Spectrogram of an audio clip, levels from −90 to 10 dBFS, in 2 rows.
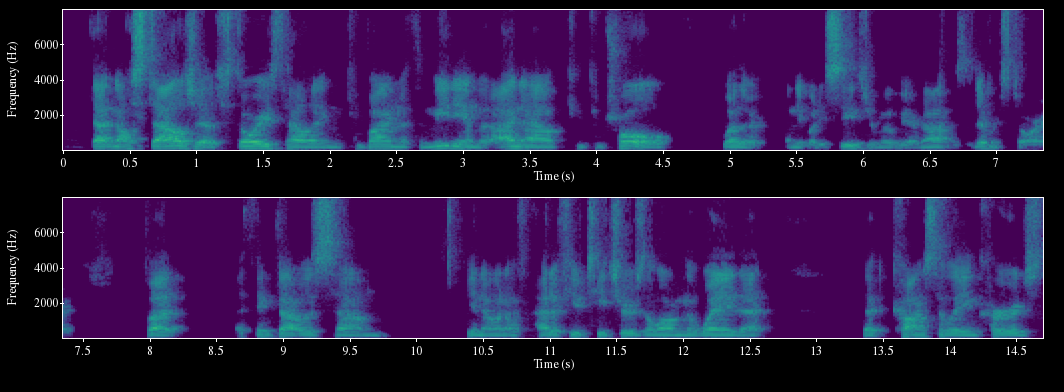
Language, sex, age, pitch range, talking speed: English, male, 20-39, 95-110 Hz, 185 wpm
